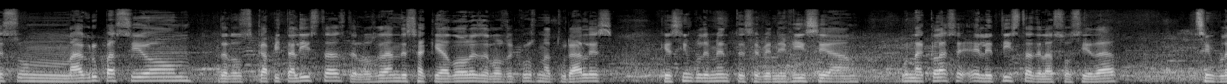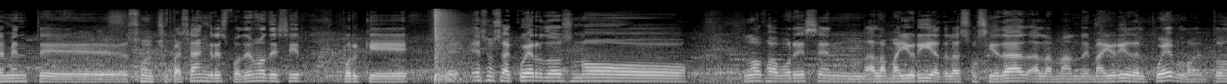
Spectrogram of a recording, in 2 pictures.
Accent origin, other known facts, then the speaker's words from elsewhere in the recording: Bolivia; soy boliviano. Yo soy ex dirigente del Movimiento Campesino de Bolivia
